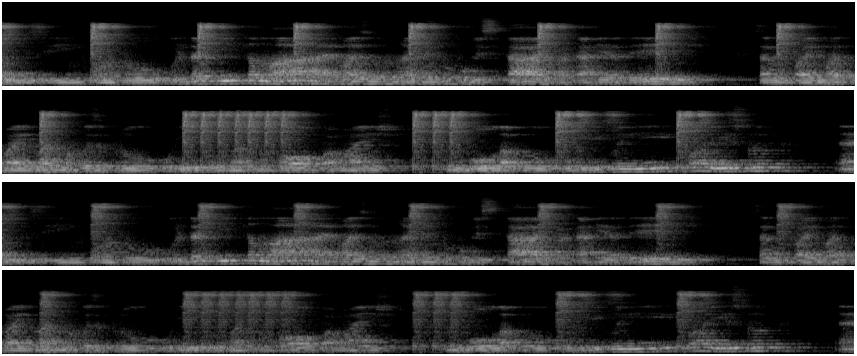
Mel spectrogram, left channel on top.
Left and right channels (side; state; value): right; quieter; 3.9 dB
